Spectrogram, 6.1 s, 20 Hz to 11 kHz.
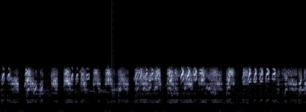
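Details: Great tit chicks in a nest box being fed by the parents on 18 May 2022 in Théding, France, giving dense, high, scratchy chirping in rapid bursts, several calls per second.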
